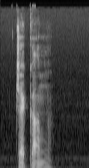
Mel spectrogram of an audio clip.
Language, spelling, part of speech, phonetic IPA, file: Polish, czekan, noun, [ˈt͡ʃɛkãn], Pl-czekan.ogg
